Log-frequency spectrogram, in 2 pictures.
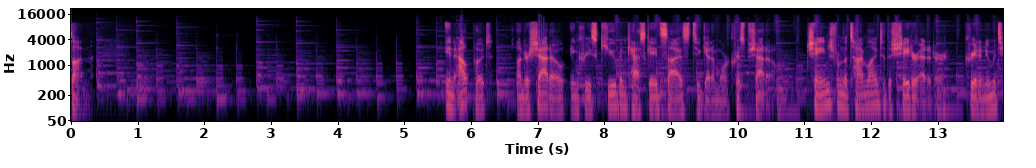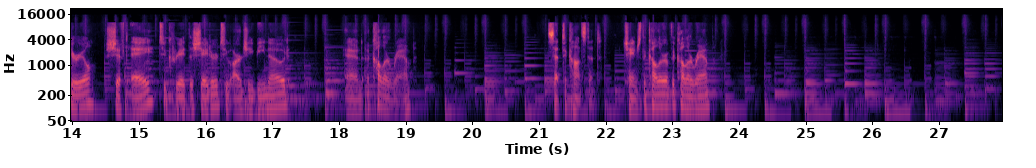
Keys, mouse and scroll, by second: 0.0 shift+a, 3.0 g, 3.1 z, 5.6 click, 7.8 click, 13.3 click, 14.8 shift+a, 14.9 click, 15.1 click, 15.3 shift+a, 18.2 shift+a, 21.1-21.6 drag, 22.3-23.7 drag, 24.1 click, 24.5-25.8 drag, 26.0-27.9 drag.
